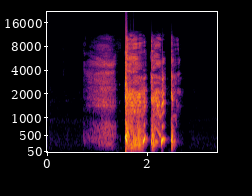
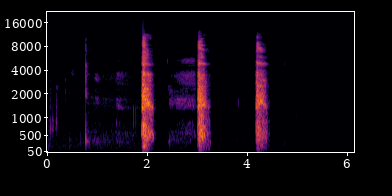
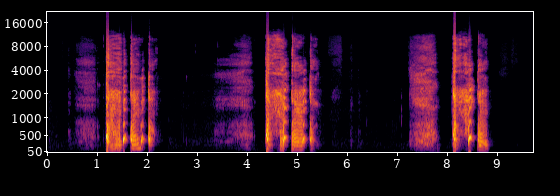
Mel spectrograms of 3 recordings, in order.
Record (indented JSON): {
  "cough_length": "3.4 s",
  "cough_amplitude": 32768,
  "cough_signal_mean_std_ratio": 0.38,
  "exhalation_length": "6.1 s",
  "exhalation_amplitude": 32344,
  "exhalation_signal_mean_std_ratio": 0.23,
  "three_cough_length": "9.7 s",
  "three_cough_amplitude": 32768,
  "three_cough_signal_mean_std_ratio": 0.35,
  "survey_phase": "beta (2021-08-13 to 2022-03-07)",
  "age": "45-64",
  "gender": "Female",
  "wearing_mask": "No",
  "symptom_runny_or_blocked_nose": true,
  "symptom_onset": "12 days",
  "smoker_status": "Never smoked",
  "respiratory_condition_asthma": true,
  "respiratory_condition_other": false,
  "recruitment_source": "REACT",
  "submission_delay": "1 day",
  "covid_test_result": "Negative",
  "covid_test_method": "RT-qPCR",
  "influenza_a_test_result": "Negative",
  "influenza_b_test_result": "Negative"
}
